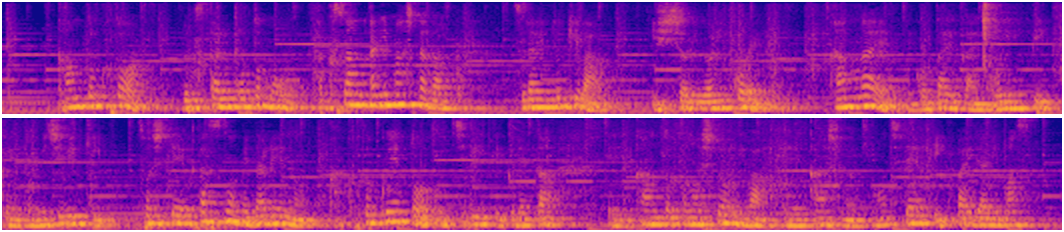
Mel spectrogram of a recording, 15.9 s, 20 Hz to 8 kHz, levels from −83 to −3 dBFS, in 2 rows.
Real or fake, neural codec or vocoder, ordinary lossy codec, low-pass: real; none; none; none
